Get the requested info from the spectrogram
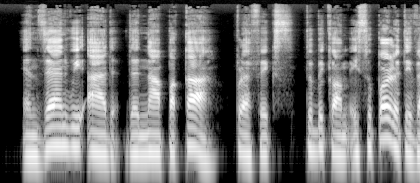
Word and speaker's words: napaka: The second way to turn Tagalog root words into superlative adjectives is by adding the prefix napaka. Napaka. Napaka. Napaka is spelled as N-A-P-A-K-A.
